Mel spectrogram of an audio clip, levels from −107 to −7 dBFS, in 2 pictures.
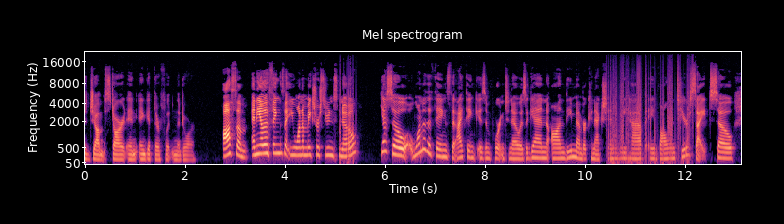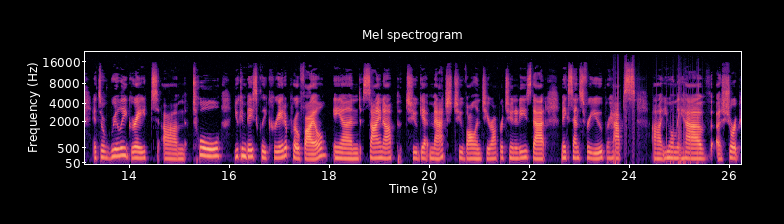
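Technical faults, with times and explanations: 5.10–5.88 s, 10.43–12.23 s and 23.68–25.48 s: loose connector crackle. Irregular bursts of crackle and scratching follow "to make sure students", "again on the member" and "make sense for you". A worn contact repeatedly makes and breaks, chopping the speech signal.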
